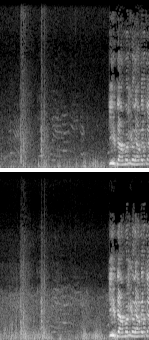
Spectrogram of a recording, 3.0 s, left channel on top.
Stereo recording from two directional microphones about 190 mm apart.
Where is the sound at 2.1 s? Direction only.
50° left (ahead or behind).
